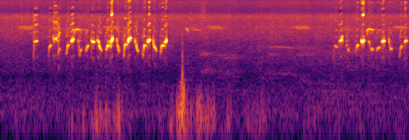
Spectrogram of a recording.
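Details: Rapid 'ropel' song of a sooty-headed bulbul: a run of quick, bouncy chirps lasting about two seconds, a brief low thump, then the rapid chirping resumes against a noisy background.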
